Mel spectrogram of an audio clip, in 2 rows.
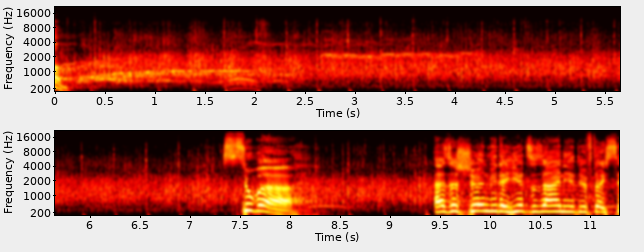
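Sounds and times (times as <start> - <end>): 
speech: 0.0 - 0.2, 7.5 - 8.2, 9.4 - 11.2
sustained applause from a large audience: 0.0 - 10.8
faint cheers or whistles from an audience: 0.4 - 4.7.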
